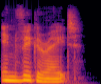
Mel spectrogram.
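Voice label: "invigorate", British English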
